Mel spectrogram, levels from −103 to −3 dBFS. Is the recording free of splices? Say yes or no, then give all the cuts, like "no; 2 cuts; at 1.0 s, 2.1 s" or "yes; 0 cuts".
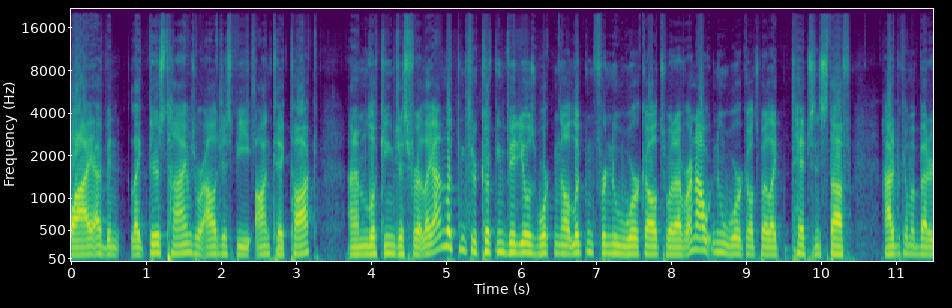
yes; 0 cuts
